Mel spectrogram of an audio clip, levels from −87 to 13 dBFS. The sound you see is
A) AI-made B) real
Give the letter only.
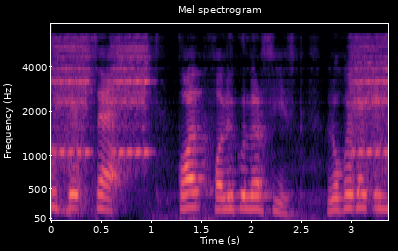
A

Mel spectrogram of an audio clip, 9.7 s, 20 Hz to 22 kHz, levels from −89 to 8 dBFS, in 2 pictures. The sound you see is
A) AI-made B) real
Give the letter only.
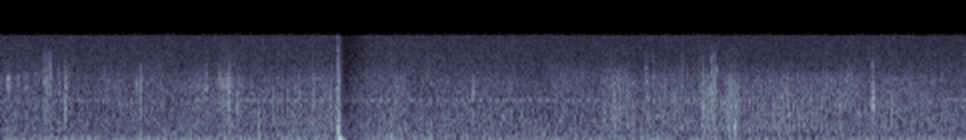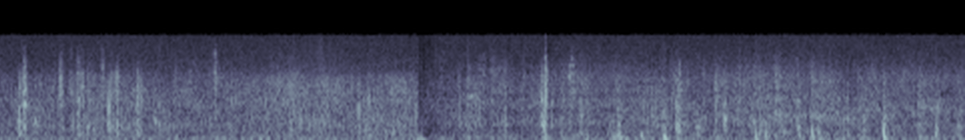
B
